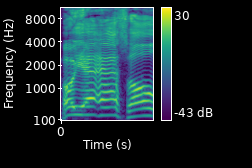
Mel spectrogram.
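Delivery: shrill, very high, furious outburst. Retelling a phone call where a man curses the caller: imitating an angry man. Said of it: "he's just pissed".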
